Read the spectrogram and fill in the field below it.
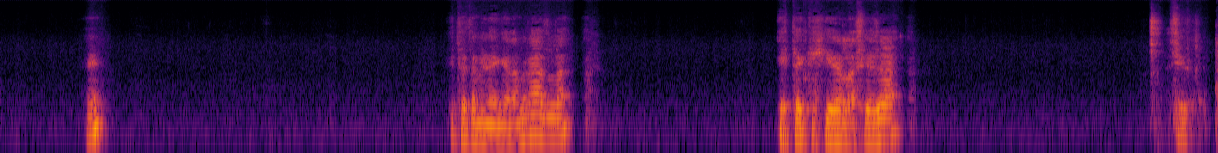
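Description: An elderly man speaks calmly, close by, in short phrases.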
